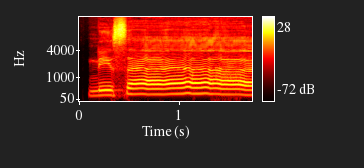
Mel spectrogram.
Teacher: সা চার আলিফ টান, মধ্যে মুত্তাসিল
